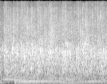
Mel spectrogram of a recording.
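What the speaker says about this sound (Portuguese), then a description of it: "Vamos aplaudir Jesus?" A church congregation claps together in a dense, steady wash of applause that keeps going the whole time, with a low hum running beneath it.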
